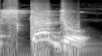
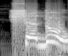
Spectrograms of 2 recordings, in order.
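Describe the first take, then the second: First: It is said the American way. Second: It is said in a non-American way.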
